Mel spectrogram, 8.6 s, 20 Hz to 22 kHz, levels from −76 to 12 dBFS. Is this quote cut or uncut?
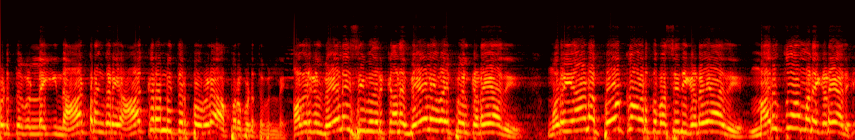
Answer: cut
